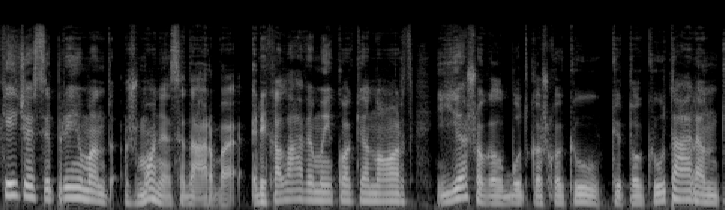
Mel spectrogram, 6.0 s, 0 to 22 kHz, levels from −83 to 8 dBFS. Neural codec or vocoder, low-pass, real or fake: vocoder, 44.1 kHz, 128 mel bands, Pupu-Vocoder; 14.4 kHz; fake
